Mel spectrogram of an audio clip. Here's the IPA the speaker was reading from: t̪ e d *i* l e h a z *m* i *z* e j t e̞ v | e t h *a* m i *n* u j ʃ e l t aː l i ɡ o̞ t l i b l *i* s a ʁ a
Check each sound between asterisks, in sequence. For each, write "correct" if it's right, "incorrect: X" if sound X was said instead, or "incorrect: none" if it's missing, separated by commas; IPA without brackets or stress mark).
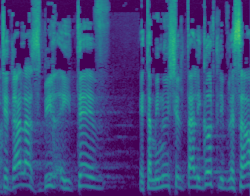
incorrect: a, incorrect: b, incorrect: ʁ, correct, correct, incorrect: e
